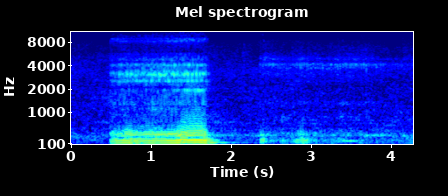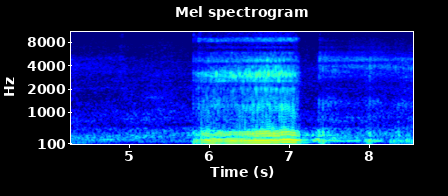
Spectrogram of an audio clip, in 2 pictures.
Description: dog snoring ..!!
